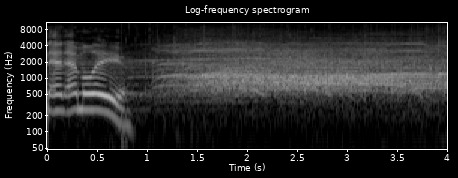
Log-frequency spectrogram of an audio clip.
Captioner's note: applause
